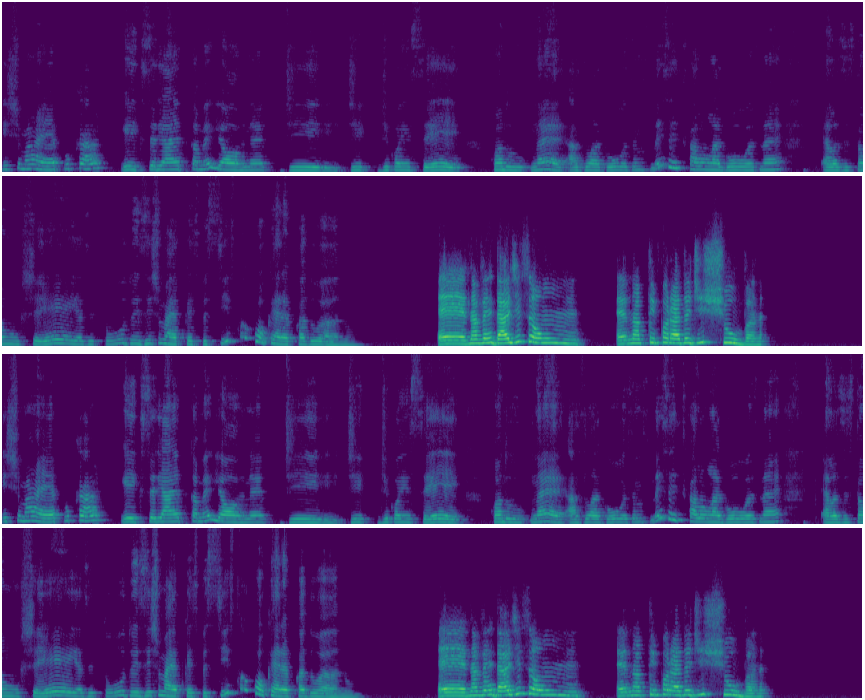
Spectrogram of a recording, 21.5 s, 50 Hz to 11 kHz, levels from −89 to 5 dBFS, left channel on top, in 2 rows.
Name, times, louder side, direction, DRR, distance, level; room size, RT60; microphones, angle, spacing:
voice 1, 0.0-5.8 6.1-9.8 10.2-15.3, right 2 dB, 40° right, 0.6 m, -39 dB
voice 2, 16.2-18.0 18.4-20.3, left 4 dB, 35° left, 0.5 m, -25 dB
5.3 x 2.3 x 3.2 m
head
